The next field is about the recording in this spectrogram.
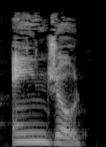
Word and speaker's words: angel: Ain 后面是 Joel, angel, Angel 有一个词呢是角度啊，它的拼写呢和 Angel 只差一点点，就是 A-N-G-L-E。那角度这个单词应该读成 Angle Angle，而天使这个词读成 Angel Angel，长得很像，只是字母 E 和 L 的颠倒，但是发音是非常不同的啊。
